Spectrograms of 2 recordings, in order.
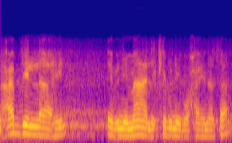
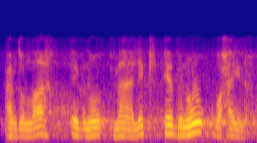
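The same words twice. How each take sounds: First: "ابن" said as ibni, with an i ending, loud; emphatic abdillahi, then ibni for "ابن"; genitive case endings. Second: "ابن" said as ibnu, with a u ending, slow and loud; slow, emphatic ibnu for "ابن"; nominative case endings. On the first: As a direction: sound the i ending on "عبد الله" and each "ابن". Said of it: "حسب موقعه من الإعراب". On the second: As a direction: spell out the u ending on each "ابن" in "عبد الله ابن مالك ابن بحينة". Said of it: "وعبد الله موقعه من الإعراب الرفع". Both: Shown as a demonstration.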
